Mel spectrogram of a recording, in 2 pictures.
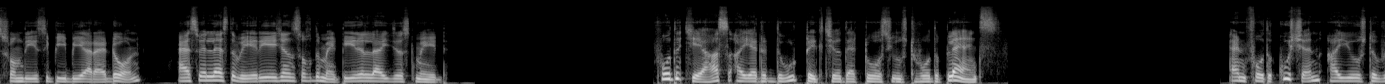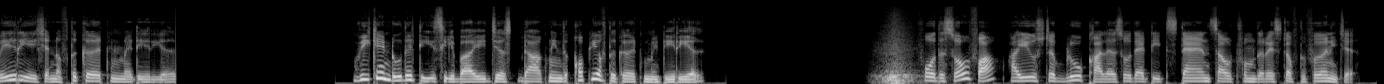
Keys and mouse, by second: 0.0 click, 1.5 Tab, 4.4 click, 6.6 Tab, 10.5 click, 12.0-14.9 drag, 17.0 click, 20.4 click, 23.4-25.0 drag, 25.8-27.4 drag, 27.5 click.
